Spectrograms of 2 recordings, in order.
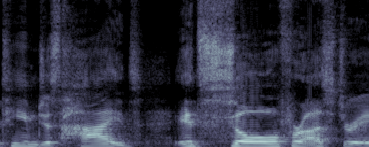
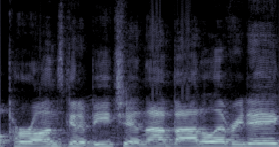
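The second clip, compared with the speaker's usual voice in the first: usual speaking voice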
